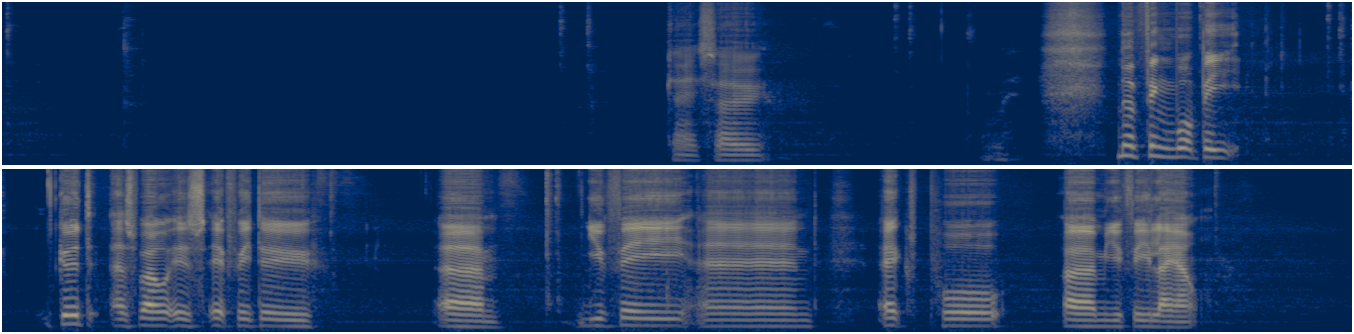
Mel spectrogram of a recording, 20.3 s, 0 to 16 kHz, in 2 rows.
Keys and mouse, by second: 1.1 Tab, 6.7-10.9 middle drag, 10.9 a, 14.4-20.2 middle drag.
